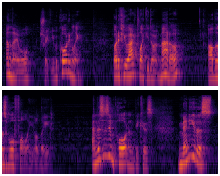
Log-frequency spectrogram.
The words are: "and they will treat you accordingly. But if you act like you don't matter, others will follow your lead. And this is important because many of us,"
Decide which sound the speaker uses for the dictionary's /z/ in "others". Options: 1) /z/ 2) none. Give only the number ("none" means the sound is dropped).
1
